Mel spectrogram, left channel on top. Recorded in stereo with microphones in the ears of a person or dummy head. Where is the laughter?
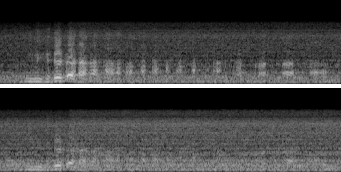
15° left (ahead or behind), 1.1 m; by 3.3 s 80° left, 5 m.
